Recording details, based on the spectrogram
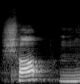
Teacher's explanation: নিচে ব ঝুলে থাকে ওই বর্ণটা দুইবার উচ্চারণ করতে হবে আর শুরুতে থাকলে ব এর উচ্চারণ হবে না · যদি শব্দের শুরুতে বফলা থাকে তাইলে বয়ের উচ্চারণ হবে না, ব কোনো উচ্চারিত হবে না। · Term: ব ফলার উচ্চারণ, বফলার উচ্চারণ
